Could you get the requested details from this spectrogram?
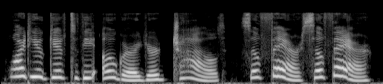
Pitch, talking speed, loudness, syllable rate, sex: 270 Hz, 205 wpm, -15 LUFS, 4.1 syllables/s, female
